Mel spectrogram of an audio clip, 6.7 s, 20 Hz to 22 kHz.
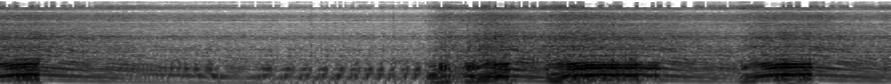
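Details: Older Stihl AV 028 Woodboss chainsaw after fixing lean bogging with a new fuel line and filter, carb roughly dialed in: fires up crisp and blips up and down cleanly with no bog or hesitation.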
